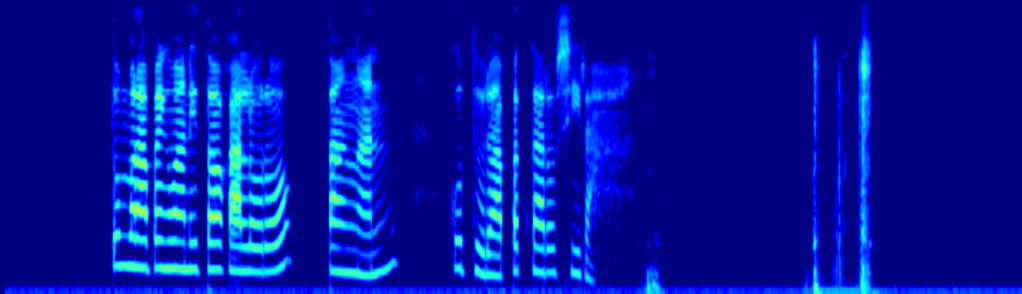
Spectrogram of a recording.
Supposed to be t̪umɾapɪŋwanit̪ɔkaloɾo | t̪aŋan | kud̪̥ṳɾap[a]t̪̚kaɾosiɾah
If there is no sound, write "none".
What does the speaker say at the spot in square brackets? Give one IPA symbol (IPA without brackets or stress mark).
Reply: ə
